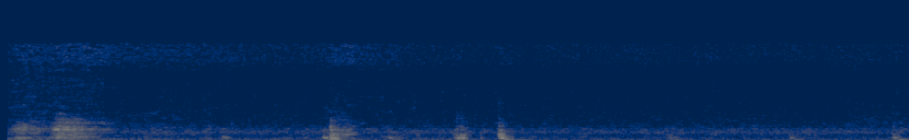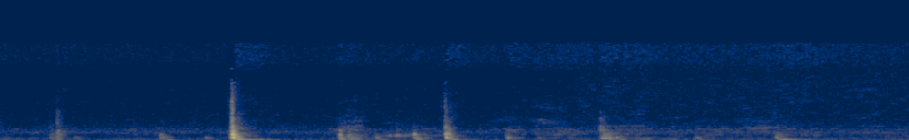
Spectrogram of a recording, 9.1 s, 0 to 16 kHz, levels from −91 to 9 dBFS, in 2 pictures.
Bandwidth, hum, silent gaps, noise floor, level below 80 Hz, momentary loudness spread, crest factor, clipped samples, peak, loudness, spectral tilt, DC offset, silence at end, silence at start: 11.5 kHz; none; none; -71 dBFS; -58 dBFS; 31 LU; 34 dB; under 0.1%; -6 dBFS; -35 LUFS; -7.5 dB/octave; under 0.1%; 0.55 s; 0.1 s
